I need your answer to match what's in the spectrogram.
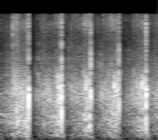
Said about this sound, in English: Can we give the Lord a clap of praise?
